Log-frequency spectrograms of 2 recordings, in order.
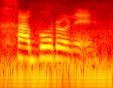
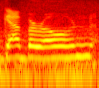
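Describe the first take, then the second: First: The name begins with an H-like sound. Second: The name begins with a hard G sound. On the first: The speaker calls it right. "it's pronounced Gaborone" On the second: The speaker calls it wrong. "most people call it Gaborone"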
